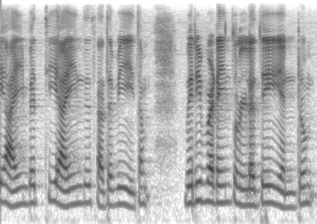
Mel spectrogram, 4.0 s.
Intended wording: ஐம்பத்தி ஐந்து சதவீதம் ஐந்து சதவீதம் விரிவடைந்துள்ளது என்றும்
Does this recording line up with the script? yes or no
no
